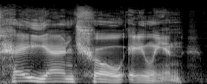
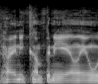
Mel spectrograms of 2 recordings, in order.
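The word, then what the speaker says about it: Heiankyo Alien: She said it's pronounced Heian-Cho Alien. But she said Heine Company Alien would be acceptable as well.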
